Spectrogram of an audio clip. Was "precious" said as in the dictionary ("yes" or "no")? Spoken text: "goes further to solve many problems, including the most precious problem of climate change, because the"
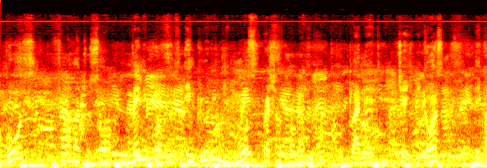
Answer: no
